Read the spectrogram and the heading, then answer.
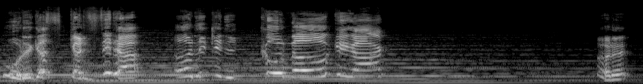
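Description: A very high, excitable voice over music: a devoted gangster underling in a radio drama. He is rough but polite, stammering and always close to overwrought. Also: slow, full character voice. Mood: tearful, distraught. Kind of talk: amateur internet radio drama.

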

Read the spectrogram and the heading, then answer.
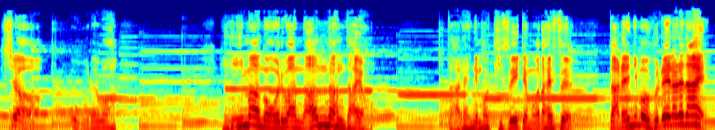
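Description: A man voicing a bewildered young office worker who finds no one can see him, talking in rough casual speech, in an amateur radio drama. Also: sits high, expressive, moderate pace, music in the background. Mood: desperate.

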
